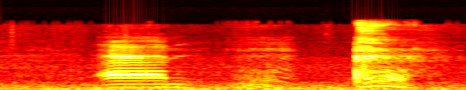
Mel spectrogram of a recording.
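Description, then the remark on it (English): Someone with a cold clears their throat twice, a short gravelly rasp followed a second later by a rougher, noisier second clear, with quiet room tone between. “I've had a bit of a cold, so could be some coughing and some spluttering today.”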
